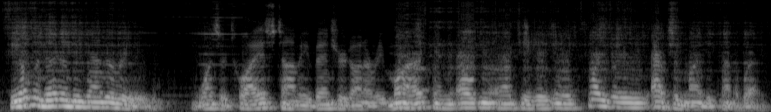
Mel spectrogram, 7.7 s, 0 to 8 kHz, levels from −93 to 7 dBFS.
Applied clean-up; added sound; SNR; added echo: neural separator model SepFormer DNS4.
